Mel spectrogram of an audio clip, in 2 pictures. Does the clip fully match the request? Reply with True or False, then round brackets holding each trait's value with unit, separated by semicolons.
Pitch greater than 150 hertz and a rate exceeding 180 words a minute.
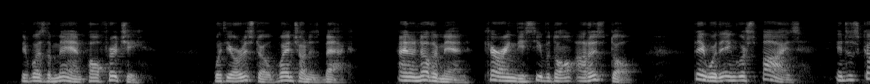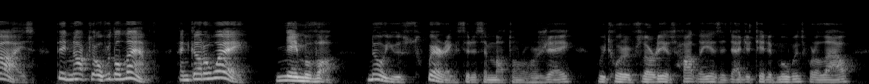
False (145 Hz; 190 wpm)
